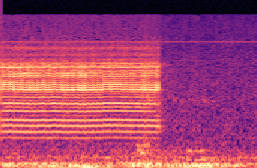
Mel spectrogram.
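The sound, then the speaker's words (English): A door buzzer sounds once at Mr. Benny's door in a radio comedy, as a caller from Beacon's Van and Storage arrives: a steady, harsh electric buzz, rich in raspy overtones, lasting about a second before cutting off abruptly, leaving only a faint low hum. “There's the door buzzing.”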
